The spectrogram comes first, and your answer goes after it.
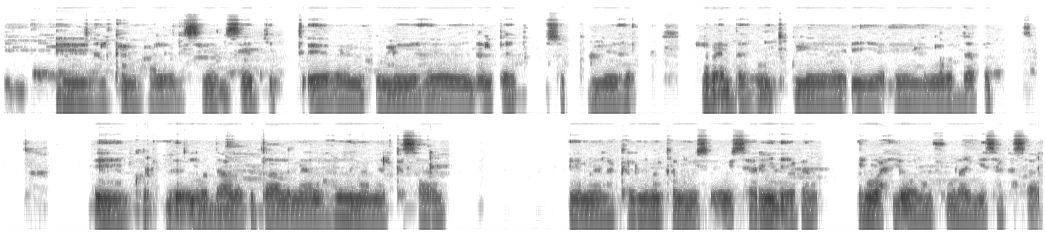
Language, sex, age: Somali, male, 18-24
